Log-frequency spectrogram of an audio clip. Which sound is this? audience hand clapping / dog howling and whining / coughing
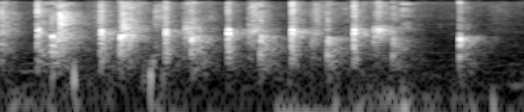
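audience hand clapping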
